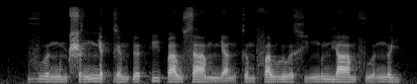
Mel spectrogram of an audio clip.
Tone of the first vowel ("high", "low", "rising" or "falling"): low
